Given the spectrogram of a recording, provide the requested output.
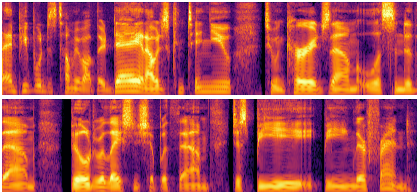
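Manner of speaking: ordinary talk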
